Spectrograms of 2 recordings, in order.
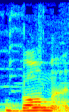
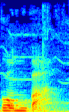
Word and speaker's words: bomber: a very sad situation happened in Nigeria say Boma not bomba bomb not bomb succumb not succumb succumb he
